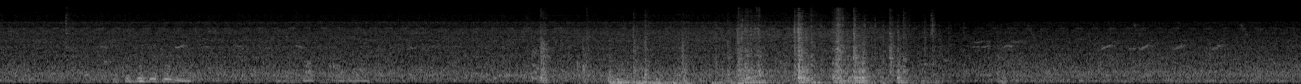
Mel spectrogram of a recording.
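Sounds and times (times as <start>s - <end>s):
outdoor background noise: 0.0s - 13.0s
knocks and thumps: 5.3s - 10.2s.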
